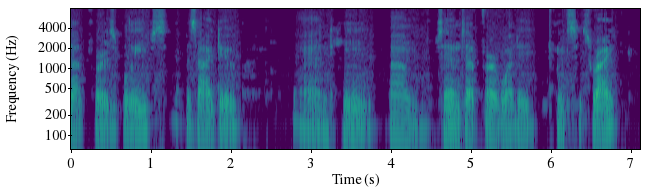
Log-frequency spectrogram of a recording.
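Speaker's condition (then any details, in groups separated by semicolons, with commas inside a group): Cerebral palsy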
